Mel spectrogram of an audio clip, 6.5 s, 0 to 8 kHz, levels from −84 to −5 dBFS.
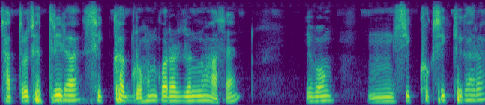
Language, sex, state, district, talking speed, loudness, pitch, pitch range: Bengali, male, West Bengal, Paschim Medinipur, 110 wpm, -17 LUFS, 135 Hz, 130-145 Hz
